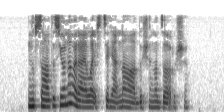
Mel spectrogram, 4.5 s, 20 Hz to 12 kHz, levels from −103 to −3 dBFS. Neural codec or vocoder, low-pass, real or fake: none; 7.2 kHz; real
